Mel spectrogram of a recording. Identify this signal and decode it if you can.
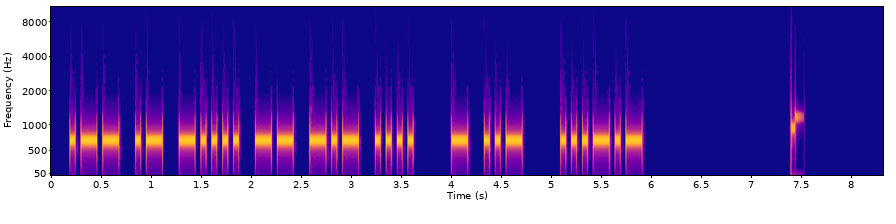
Morse code, heard as a keyed tone, about 22 wpm, 700 Hz. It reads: WA6MKH TU <SK>
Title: K1USN SST QSO Practice 22wpm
